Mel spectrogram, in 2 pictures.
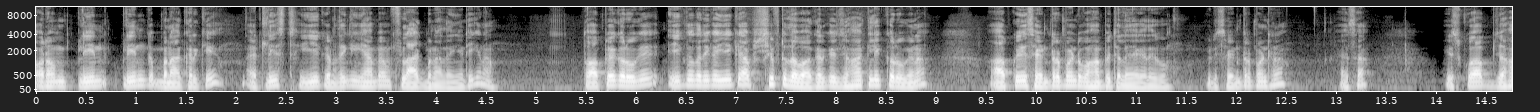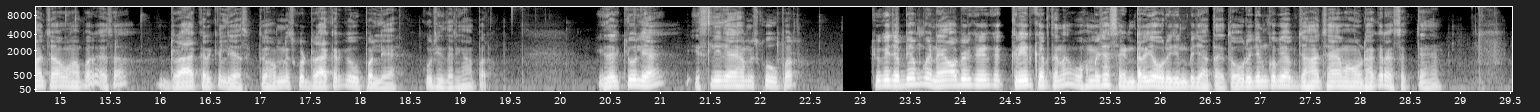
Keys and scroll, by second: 21.9 ctrl+z, 29.1 a.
